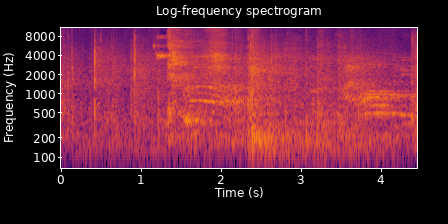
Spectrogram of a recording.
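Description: A basketball game on a hardwood gym floor: a few sharp ball bounces and footfalls as play moves up the court, with players' voices calling out in the middle of it.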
